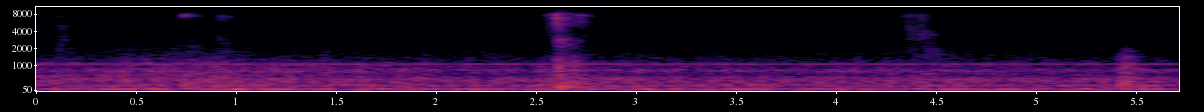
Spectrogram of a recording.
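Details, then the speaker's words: 1955 Studebaker Speedster with rebuilt power steering, fired up after months parked: a steady, fairly high whine holds over the low engine rumble; the power steering pump is whining from air that needs bleeding. "You can hear the power steering is whining like crazy. I've got to get that bled out, get the air out of that."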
